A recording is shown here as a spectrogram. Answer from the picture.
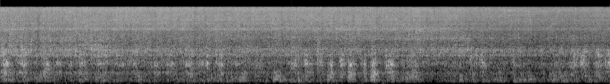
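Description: Hot oil and tomato paste sizzling hard in a frying pan just after a splash of broth has been poured in: a steady, loud hiss with fine crackling, easing a little toward the end.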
